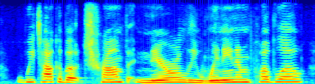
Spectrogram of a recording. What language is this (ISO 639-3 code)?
eng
